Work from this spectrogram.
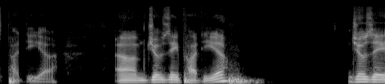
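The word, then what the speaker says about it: José: Padia um Jose Padia Jose is how you say it that's how they say it in the behind the scenes features um just really really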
